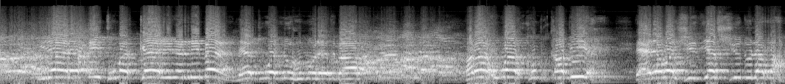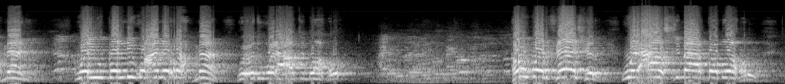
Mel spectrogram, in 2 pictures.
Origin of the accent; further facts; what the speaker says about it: Mauritania; كلمة نقولها احنا موريتاني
